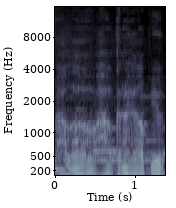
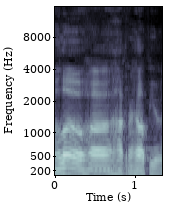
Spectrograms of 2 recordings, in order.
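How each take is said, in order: First: It is said in a quieter, softer voice. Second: It is said at a normal, louder volume.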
